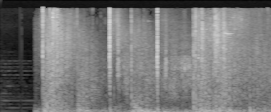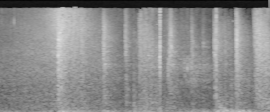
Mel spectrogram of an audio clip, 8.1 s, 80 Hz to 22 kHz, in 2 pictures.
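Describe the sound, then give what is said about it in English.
An artillery barrage erupts along the 38th parallel at dawn at the start of the Korean War in 1950: a sudden onset of many heavy booms layered over a continuous loud rumble, with blasts following each other without pause. “At dawn on Sunday, June 25th, 1950, a massive artillery barrage erupted along the 38th parallel.”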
